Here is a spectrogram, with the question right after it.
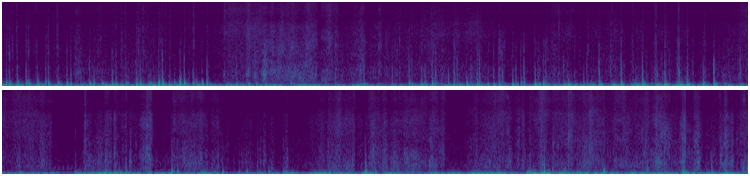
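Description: A houndstooth wool tweed fedora lying on a bedsheet is scratched and rubbed quickly with fingertips and short nails across its hollow fabric crown. The result is a dense, continuous stream of soft, dull scratching and tapping with a low, muffled body and short, dry decays. The level shifts slightly in brief bursts and pauses.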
